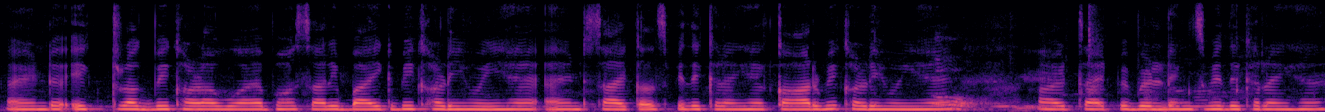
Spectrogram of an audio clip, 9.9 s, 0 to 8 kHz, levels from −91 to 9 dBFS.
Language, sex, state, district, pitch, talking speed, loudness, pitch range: Hindi, female, Bihar, Gopalganj, 230 Hz, 200 wpm, -26 LUFS, 225-235 Hz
